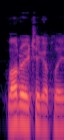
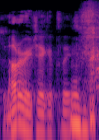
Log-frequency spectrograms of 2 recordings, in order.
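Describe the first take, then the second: First: Flat deadpan robot order; imitating a deadpan robot buying a ticket. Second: Quiet flat deadpan echo; softer deadpan repeat of the robot line. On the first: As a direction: say it dead flat, no interest. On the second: Retold or imitated. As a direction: drop it low and dull, bored. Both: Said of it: "that deadpan delivery of".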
